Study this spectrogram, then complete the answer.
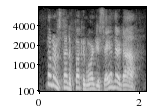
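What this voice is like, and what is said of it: Poor attempt at Irish accent. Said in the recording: “The only time I can ever do an Irish accent is just my poor attempt at trying to do... Daniel Day-Lewis and the name of the father”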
